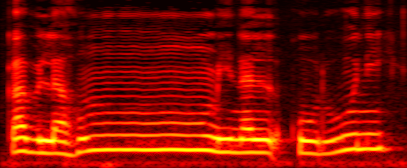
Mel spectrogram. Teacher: ہم کی جو میم ہے اس کو اگلی من القرونی کی جو میم مشدد ہے اس کے ساتھ ملا کر ایک الف کی جتنا وہاں پر میم مشدد کا گنہ کریں گے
